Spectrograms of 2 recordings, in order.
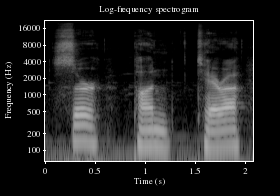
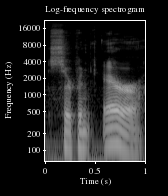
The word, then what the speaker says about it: Serpentera: page for serpentare it shows you how to pronounce it sir pantera but it's apparently a lot of people mispronouncing with serpent error i don't know who those people are but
